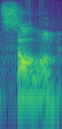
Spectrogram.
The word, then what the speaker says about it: solemn: one very confusing exception and can be silent as in solemn in which it's preceded by an M or tunnel in which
